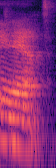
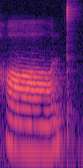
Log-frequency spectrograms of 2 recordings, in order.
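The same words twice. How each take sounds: First: The vowel is long and forward, American-style. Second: The vowel is open and long, British-style.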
